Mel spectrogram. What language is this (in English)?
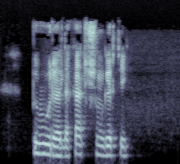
Central Kurdish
